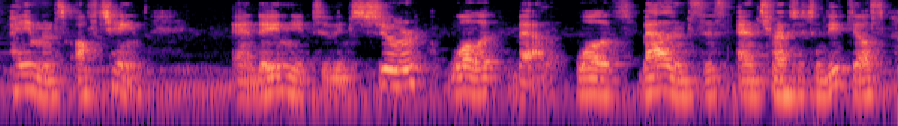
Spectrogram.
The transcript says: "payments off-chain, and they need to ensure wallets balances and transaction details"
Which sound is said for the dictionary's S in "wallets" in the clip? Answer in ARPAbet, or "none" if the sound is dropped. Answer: none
